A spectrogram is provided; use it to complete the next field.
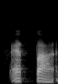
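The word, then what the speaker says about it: η: Nah, pada mesin Carnot itu kalau dirumuskan secara matematis, itu yang simbol seperti itu dibacanya eta ini.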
